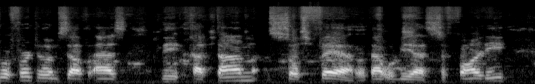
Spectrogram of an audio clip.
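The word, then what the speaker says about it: חתם סופר: Obviously, some of the consonants are slightly different and the emphasis tends to be on the last syllable, but the Ashkanazi pronunciation tends to be on the first syllable.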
